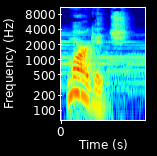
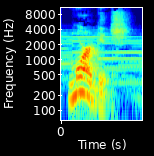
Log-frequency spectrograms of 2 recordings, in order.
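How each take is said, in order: First: The last syllable has a short i sound. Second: The last syllable has a short i sound.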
